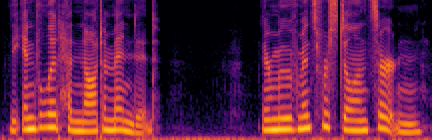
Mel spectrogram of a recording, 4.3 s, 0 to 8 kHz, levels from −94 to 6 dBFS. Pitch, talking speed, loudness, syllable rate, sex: 225 Hz, 140 wpm, -15 LUFS, 6.2 syllables/s, female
